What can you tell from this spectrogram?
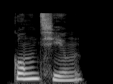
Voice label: "公顷", Chinese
